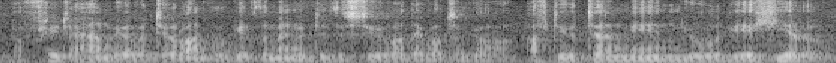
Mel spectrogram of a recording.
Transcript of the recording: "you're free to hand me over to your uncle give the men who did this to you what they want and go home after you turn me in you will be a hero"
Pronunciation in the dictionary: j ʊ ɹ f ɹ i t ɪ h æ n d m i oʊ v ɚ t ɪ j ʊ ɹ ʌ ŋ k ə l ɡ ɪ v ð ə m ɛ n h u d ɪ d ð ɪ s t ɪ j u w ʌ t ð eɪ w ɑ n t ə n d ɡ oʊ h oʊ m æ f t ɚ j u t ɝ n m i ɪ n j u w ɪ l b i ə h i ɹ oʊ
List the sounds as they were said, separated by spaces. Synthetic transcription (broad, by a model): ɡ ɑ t f ɹ i t ɪ h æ n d m i oʊ v ɚ t ɪ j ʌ ɹ ʌ ŋ k ə l ɡ ɪ v ð ə m ɛ n h u d ɪ d ð ɪ s t ɪ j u w ʌ t ð eɪ w ɑ n t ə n ɡ oʊ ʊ æ f t ɚ j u t ɝ n m i ɪ n j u w ɪ l b i ə h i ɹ oʊ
